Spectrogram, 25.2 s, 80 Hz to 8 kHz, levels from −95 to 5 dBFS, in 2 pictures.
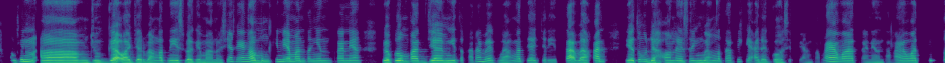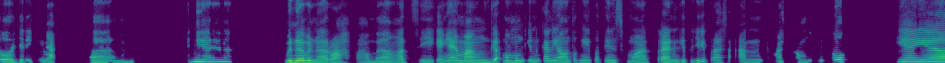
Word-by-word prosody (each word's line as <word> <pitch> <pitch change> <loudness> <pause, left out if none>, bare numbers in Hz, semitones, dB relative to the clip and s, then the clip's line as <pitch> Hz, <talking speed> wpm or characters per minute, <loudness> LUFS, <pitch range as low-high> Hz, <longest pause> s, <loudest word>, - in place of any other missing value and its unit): mungkin, 245 +3 +3 0.2
mmm, 190 -2 +4
juga 180 +2 +4
wajar 180 -2 +2
banget 200 +3 -3
nih 200 0 +1
sebagai 175 -1 -1
manusia 175 +6 -8
kayaknya 245 +1 -4
enggak 205 - +2
mungkin 225 +3 -3
ya 235 - +4
mantengin 225 -1 -2
trend 215 0 -3
yang 205 0 -5 0.3
24 215 +2 +4
jam 210 -1 +5
gitu. 200 0 -2
Karena 185 +8 -9
banyak 210 -5 -3
banget 190 +5 -6
ya - - -2
cerita, 185 +3 -4
bahkan 195 +4 +2 0.3
dia 195 - +2
tuh 245 -2 -3
udah 200 -2 +1
online 205 +3 -2
sering 210 -1 -3
banget 205 +3 -4
tapi 210 +4 -11
kayak 205 -4 -12
ada 175 - -4
gosip 165 +2 -8
yang 170 0 -24
terlewat, 220 +3 0
trend 175 0 -20
yang 170 - -11
terlewat 210 +5 -4 0.2
gitu. 405 - -2 0.2
Jadi 175 +5 -5
kayak 190 -2 -6 0.5
mmm, 185 0 -4 0.8
iya. 250 -1 +8 1.1
Bener 205 +1 +10
bener, 185 -2 0
wah 165 +1 -2
paham 160 -1 -15
banget 165 +2 -5
sih 170 -2 -10
kayaknya 190 +4 -2
memang 185 -1 +3 0.2
enggak 180 0 -1
memungkinkan 215 +2 -2
ya 190 - -2
untuk 195 +2 -13
ngikutin 190 0 -8
semua 185 -3 -6 0.2
trend 185 +1 +1
gitu. 175 - -8
Jadi 230 +6 -2
perasaan 200 -5 -11 0.2
cemas 175 -1 -13
kambuh 180 +3 -13
itu 255 -9 -2 0.8
iya 245 +1 +2
iya. 245 0 +4
195 Hz, 160 wpm, -24 LUFS, 180-215 Hz, 1.1 s, Bener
